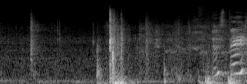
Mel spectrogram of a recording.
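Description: A front door being shut with a thud about a second in, with a few lighter knocks around it.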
